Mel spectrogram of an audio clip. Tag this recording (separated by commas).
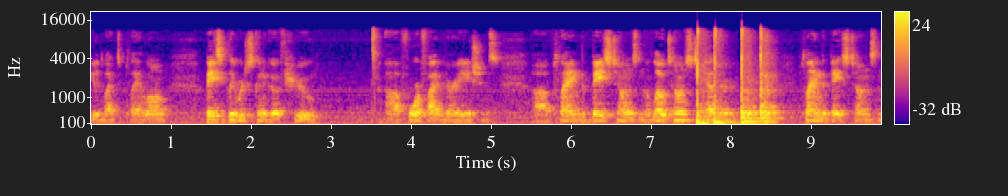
Speech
